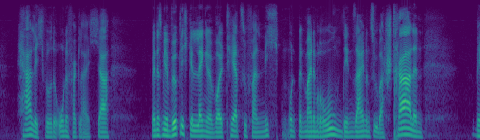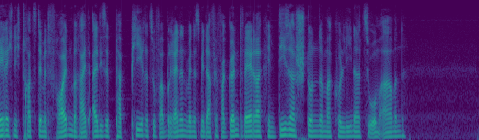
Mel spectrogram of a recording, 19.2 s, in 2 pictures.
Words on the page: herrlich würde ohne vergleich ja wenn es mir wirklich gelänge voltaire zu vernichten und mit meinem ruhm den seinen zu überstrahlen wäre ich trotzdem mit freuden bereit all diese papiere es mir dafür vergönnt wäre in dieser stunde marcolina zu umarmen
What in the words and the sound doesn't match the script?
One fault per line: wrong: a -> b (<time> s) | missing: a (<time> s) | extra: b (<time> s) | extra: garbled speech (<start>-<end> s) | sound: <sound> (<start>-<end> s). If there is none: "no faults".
extra: nicht (9.9 s)
extra: zu verbrennen wenn (12.6 s)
